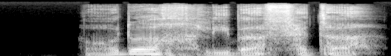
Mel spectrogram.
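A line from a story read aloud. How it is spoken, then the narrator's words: Quiet contradiction. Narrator (German): widersprach Lodrick leise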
